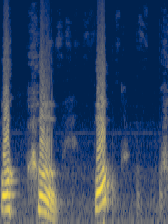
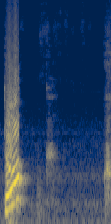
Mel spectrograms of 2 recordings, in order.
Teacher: একটা বোনাস সূত্র দিচ্ছে, খেয়াল করে দেখেন, যদি শব্দের শেষে কয় মূর্ধন্য স থাকে, শব্দের শেষে যদি কয় মূর্ধন্য স থাকে, তাহলে অবশ্যই তার সঙ্গে একটা ও উচ্চারিত হয়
